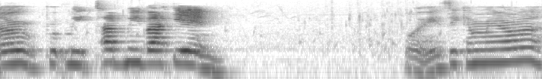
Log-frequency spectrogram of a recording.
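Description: Projected and raised, a woman's high-pitched voice has a bright, sharp tone and moves at a moderate pace. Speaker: streamer. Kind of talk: casual gaming live-stream commentary.

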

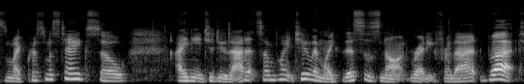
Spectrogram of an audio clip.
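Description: With light background noise behind her, a woman talks at a fairly quick pace with lively intonation. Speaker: vlogger. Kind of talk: casual vlog chat. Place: home room. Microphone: lapel.

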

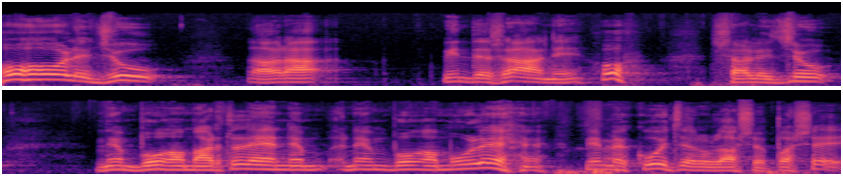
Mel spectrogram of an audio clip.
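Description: A man's voice has a dark, mellow tone. He speaks at a fairly slow pace with lively intonation. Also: quiet background. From Piedmont, Valle Maira; Piedmont. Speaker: retired doctor and author; TV guest. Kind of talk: interview storytelling. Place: studio.

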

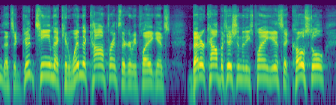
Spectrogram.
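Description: A man speaks in a bright, sharp tone. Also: quiet background. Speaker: sports radio host. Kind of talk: commentary. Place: studio. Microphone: studio mic.

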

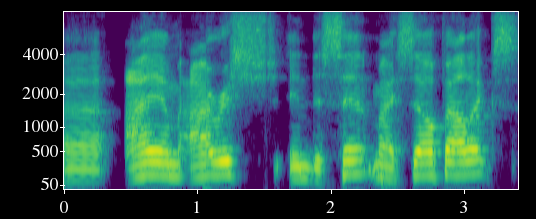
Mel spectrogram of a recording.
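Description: A man with a South Texas accent speaks with ordinary pitch variation against a quiet background. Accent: Southern Texas. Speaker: Bible study teacher. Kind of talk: casual chat. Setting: live stream. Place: home room. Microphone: webcam.

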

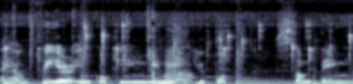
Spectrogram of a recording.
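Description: Clear music sits in the background while a woman speaks at a fairly slow pace. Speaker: home cook vlogger. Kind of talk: casual vlog chat. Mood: a bit nervous, playful. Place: kitchen. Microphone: phone near.

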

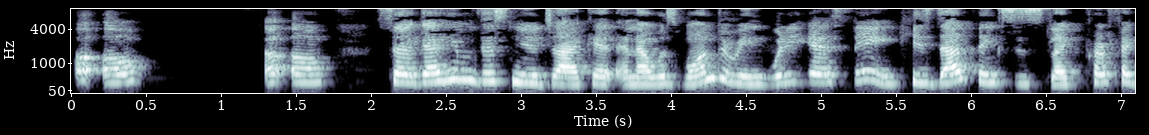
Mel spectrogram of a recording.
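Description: Against a quiet background, a woman talks at a moderate pace with a high pitch. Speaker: family vlogger. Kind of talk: casual vlog chat. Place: home room. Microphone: phone near.

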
